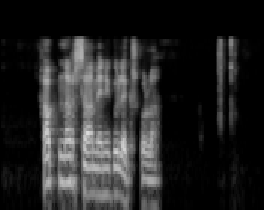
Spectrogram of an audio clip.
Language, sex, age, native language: Icelandic, male, 40-49, Icelandic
